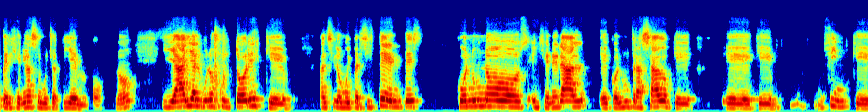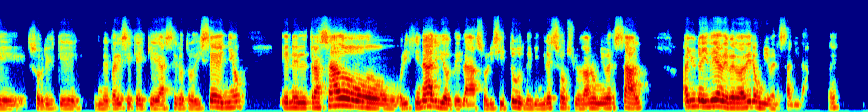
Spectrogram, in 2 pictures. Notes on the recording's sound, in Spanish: por YouTube, con participación en VIVO con el chat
